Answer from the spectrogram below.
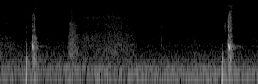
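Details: Wolf pup with hiccups: two sharp, abrupt hiccups about four seconds apart, each a quick double catch of breath, in a quiet room.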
